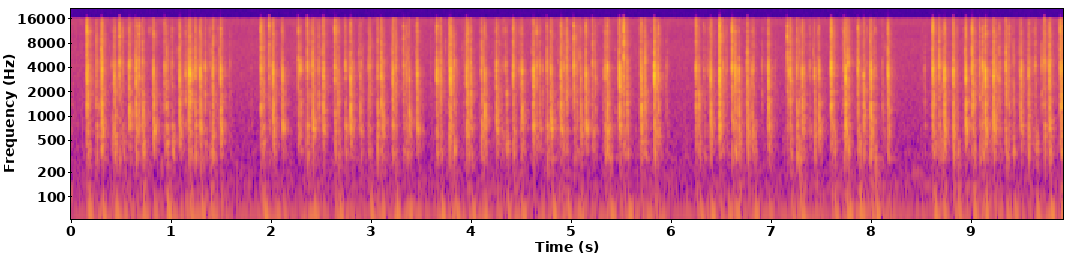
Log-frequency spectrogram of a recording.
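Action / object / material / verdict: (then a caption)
tap / plastic membrane keyboard with round plastic keycaps / plastic / none. Fingertips type quickly on a full-size Mickey Mouse retro membrane keyboard, whose hollow plastic case and round plastic keycaps give dense, bright, short clacks. Typing runs in bursts separated by brief pauses near 1.7, 3.6, 6 and 8.4 seconds.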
